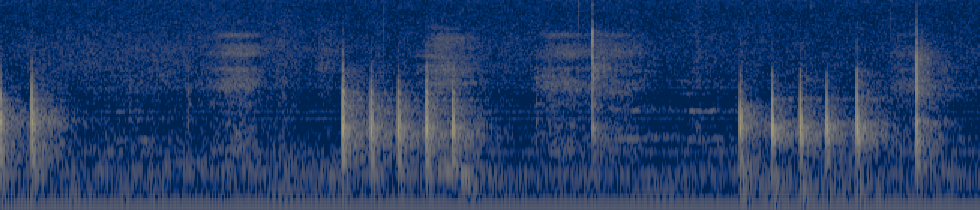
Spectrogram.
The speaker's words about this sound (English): Will I open the door to him when I hear him knocking? That he can come in and he and I can have fellowship together.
